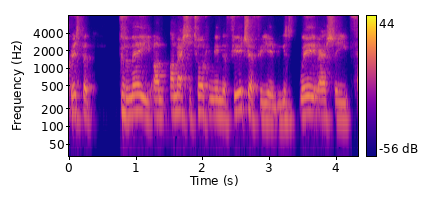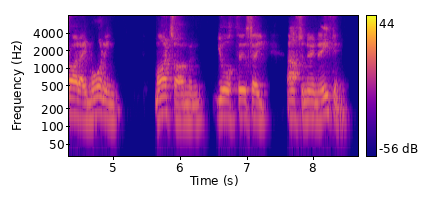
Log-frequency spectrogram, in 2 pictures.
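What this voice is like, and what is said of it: Australian accent. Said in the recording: “excuse my Australian accent ... that Australian accent”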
